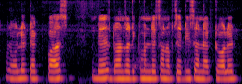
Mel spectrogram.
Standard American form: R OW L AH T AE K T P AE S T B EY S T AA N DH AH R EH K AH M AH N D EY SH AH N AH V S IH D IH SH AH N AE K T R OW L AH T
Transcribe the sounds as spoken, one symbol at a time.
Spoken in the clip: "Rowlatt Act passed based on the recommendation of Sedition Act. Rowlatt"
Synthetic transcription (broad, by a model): R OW L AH T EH K T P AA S T B EY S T AA N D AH R EH K AH M AH N D EY SH AH N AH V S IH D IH S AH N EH K T R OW L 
